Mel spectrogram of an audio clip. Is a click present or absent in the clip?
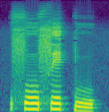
absent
